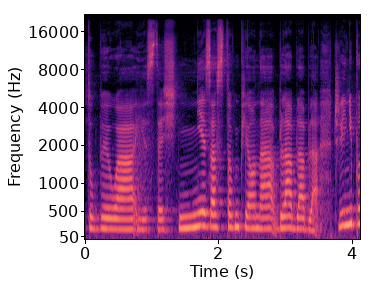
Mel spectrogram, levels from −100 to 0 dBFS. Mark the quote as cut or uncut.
uncut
